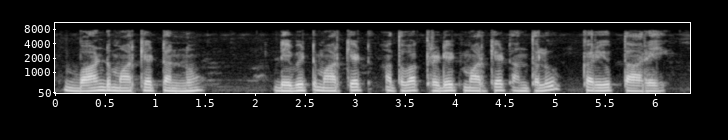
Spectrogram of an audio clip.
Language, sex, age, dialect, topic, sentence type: Kannada, male, 18-24, Mysore Kannada, banking, statement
